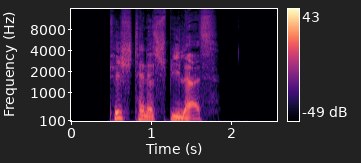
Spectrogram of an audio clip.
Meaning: genitive of Tischtennisspieler
- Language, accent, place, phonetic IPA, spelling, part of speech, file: German, Germany, Berlin, [ˈtɪʃtɛnɪsˌʃpiːlɐs], Tischtennisspielers, noun, De-Tischtennisspielers.ogg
